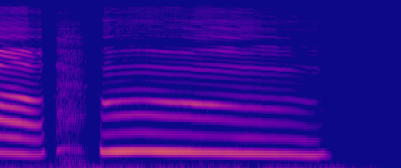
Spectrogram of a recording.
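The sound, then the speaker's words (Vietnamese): A voice imitates a lamb, lost in a deep forest, crying after sitting down on the ground: a short whimper, a sharp breathy gasp, then one long, drawn-out wailing cry that holds steady before trailing off, loud. “Vừa mệt vừa sợ, bé cừu ngồi phịch xuống đất khóc thảm thiết.”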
